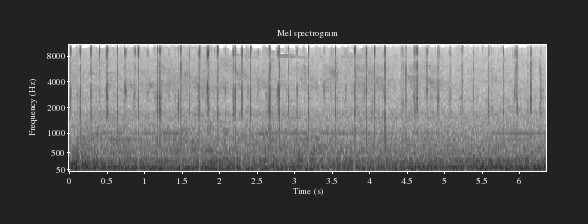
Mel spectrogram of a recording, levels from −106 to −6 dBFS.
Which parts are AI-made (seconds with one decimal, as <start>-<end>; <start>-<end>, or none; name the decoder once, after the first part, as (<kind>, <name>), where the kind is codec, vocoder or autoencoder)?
none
